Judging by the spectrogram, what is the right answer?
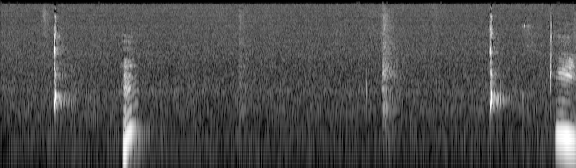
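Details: Little girl hiccuping after drinking a bottle of full cream milk: brief, sharp hiccups, about four in six seconds, in a quiet room.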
